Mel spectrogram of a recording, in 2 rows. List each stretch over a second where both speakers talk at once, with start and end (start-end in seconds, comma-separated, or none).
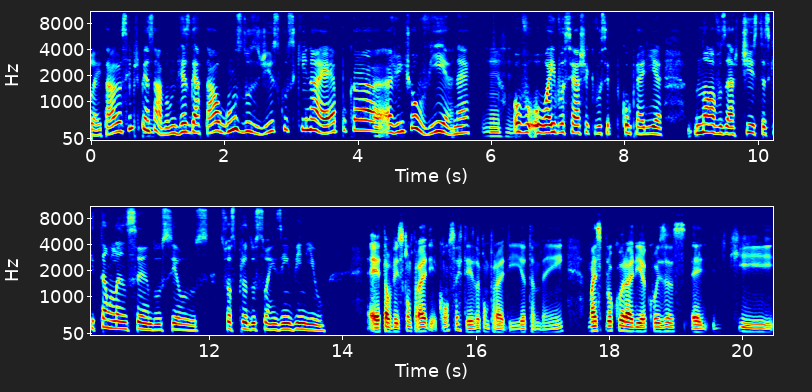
none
